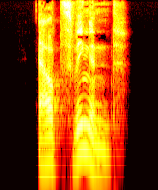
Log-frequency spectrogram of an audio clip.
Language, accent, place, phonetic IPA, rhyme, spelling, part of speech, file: German, Germany, Berlin, [ɛɐ̯ˈt͡svɪŋənt], -ɪŋənt, erzwingend, verb, De-erzwingend.ogg
- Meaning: present participle of erzwingen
